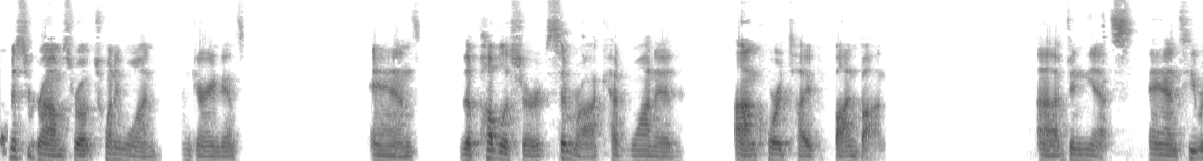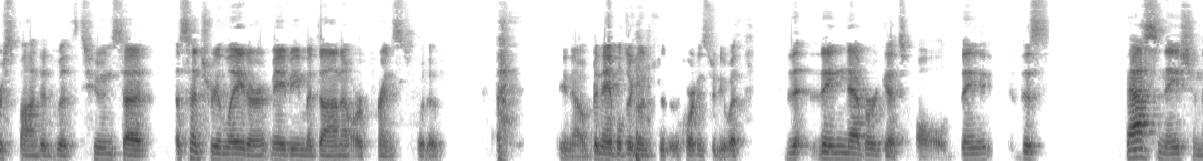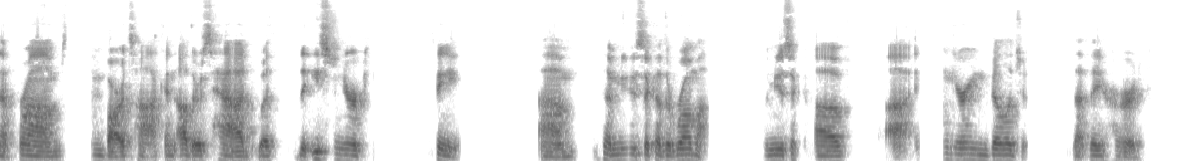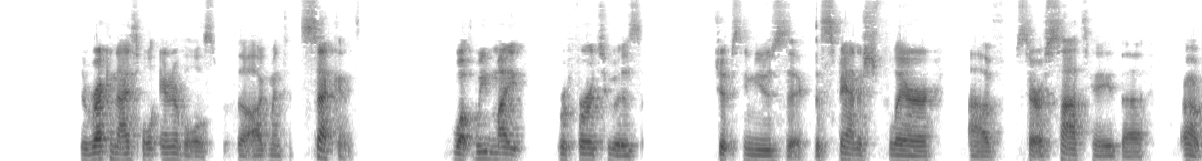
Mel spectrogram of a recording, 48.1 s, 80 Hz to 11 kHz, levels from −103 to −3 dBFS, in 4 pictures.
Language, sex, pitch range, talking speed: English, male, 100-120 Hz, 120 wpm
